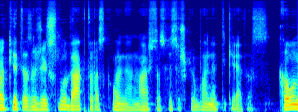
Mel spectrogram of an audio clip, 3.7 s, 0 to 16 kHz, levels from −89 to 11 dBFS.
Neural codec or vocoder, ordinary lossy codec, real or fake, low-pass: codec, 44.1 kHz, 2.6 kbps, SNAC; Opus, 32 kbps; fake; 14.4 kHz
